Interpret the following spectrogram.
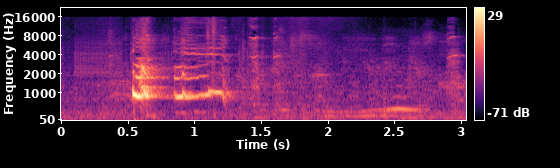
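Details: Border Collie mistaking a dog statue for a real dog and trying to play, one sharp high yelp-like whine followed by a short wavering whimper, then quiet with faint low speech.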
